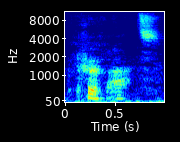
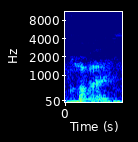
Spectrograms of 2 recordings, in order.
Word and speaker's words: crevasse: Or whatever you pronounced it. Cravats. Yeah. Crevasse.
